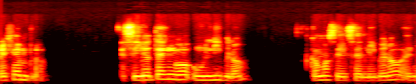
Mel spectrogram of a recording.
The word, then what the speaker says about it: libro: Por ejemplo, si yo tengo un libro, ¿cómo se dice libro en italiano? Libri. Libri. Libro. Esos libros, en plural, libro. Libro. Libro. Libro, con la B fuerte, ¿no? B, libro.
